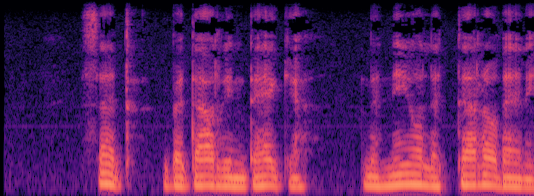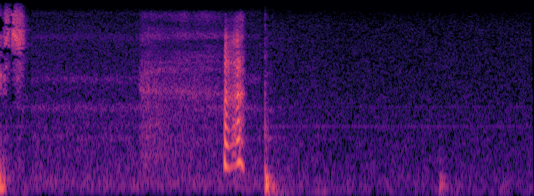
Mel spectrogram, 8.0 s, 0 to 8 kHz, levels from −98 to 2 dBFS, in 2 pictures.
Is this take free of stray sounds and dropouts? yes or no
no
